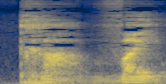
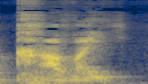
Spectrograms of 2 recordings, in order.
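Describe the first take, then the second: First: The word is pronounced carefully and clearly. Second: The word is pronounced carelessly and loosely. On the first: The speaker calls it right. "On dit travail" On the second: The speaker calls it wrong. "On ne dit pas travail"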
